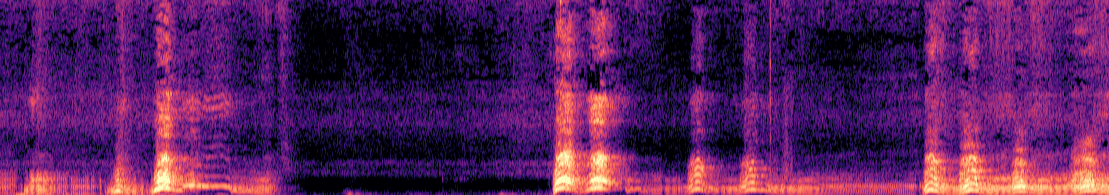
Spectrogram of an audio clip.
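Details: Pug dog giving rough, throaty barks mixed with growly notes, in clusters of three or four, a two-second pause, then repeated barks that run together into a gruff, growling series.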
